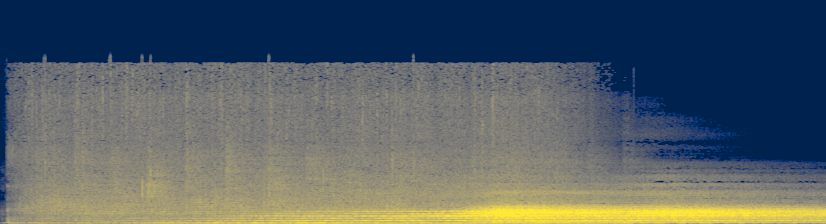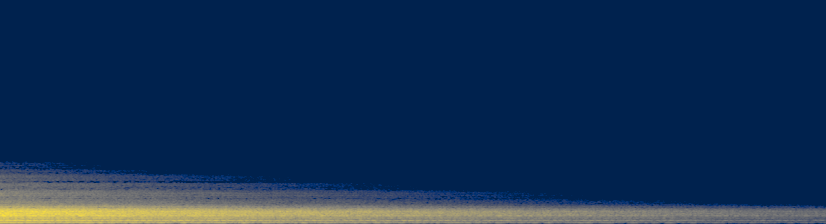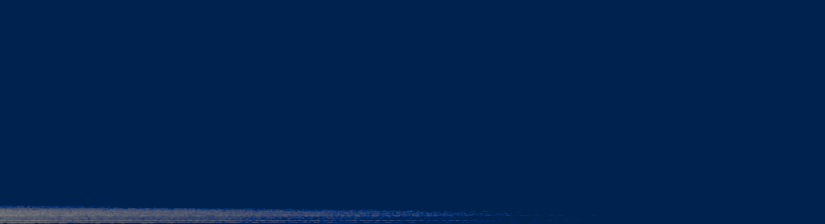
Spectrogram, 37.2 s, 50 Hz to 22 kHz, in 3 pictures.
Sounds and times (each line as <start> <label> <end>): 0.0 horrorvoice 9.9
0.1 rain 9.6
